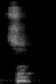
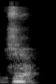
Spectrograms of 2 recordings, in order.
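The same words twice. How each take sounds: First: "J" soft, tongue down. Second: "j" hard, as in jet and jade. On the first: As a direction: say "J" lighter than in jungle. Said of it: "it's more like a j sound". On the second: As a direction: press the tongue up for "j". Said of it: "this wouldn't be read as a hard j". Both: Shown as a demonstration.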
